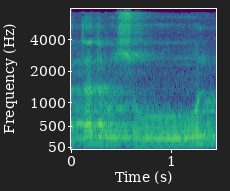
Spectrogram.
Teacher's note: تدرسون، دال ساکن پہ قلقلہ ہے، روپر ہے، سین کو باریک پڑھتے ہوئے لمبا کریں گے اور نون ساکن پہ اظہار ہوگا۔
